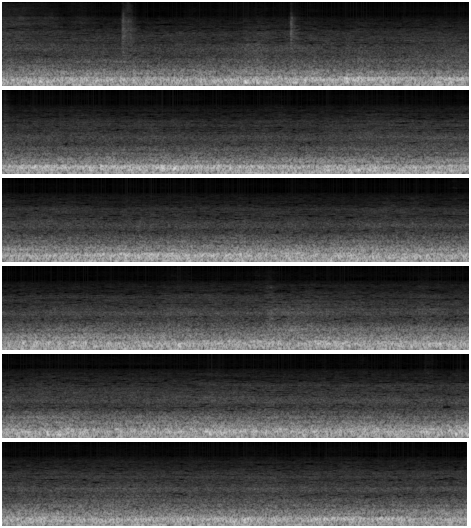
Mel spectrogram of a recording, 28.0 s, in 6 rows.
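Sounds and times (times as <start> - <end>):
train low rumble: 0.0 - 28.0.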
